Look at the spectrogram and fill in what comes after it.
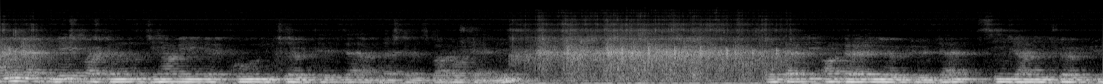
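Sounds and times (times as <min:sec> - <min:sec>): audience applauding: 0:00.0 - 0:00.5, 0:05.1 - 0:08.0.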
